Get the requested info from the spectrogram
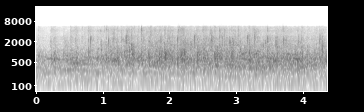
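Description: A group of people applauding with hand claps, swelling within the first second and then carrying on steadily.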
